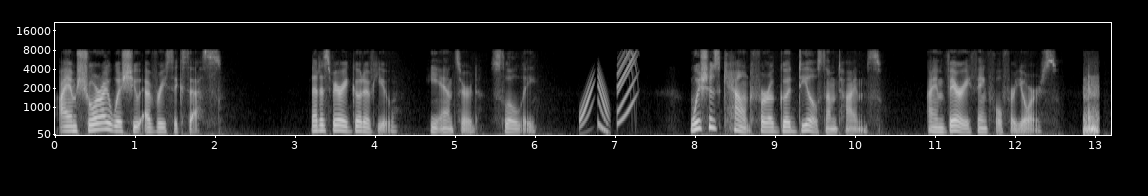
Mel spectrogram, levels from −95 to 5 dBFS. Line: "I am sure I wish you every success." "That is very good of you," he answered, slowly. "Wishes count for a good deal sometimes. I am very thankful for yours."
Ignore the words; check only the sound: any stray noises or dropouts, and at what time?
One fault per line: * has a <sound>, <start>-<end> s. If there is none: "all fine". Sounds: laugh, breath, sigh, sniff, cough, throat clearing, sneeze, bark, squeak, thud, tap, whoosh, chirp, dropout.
* has a chirp, 6.5-7.3 s
* has a laugh, 12.8-13.1 s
